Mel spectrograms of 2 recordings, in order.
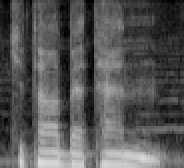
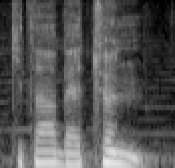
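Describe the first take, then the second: First: The word ends with an 'an' sound. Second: The word ends with an 'un' sound. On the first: The noun is read in the accusative case. The speaker calls it wrong. "kitabeten demem" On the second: The noun is read in the nominative case. The speaker calls it right. "merfu şekliyle not ettireceğim"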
